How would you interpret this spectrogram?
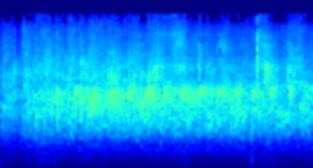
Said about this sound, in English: So there is that praise. We can clap for them. Yep.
